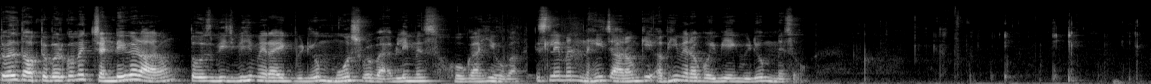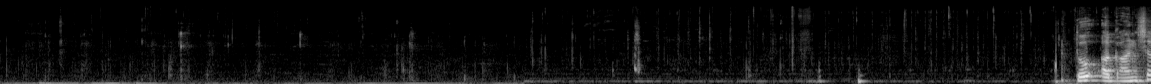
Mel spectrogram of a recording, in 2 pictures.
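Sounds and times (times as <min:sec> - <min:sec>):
person chewing food: 0:08.1 - 0:22.3.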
